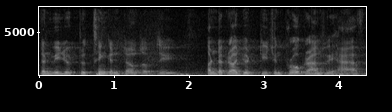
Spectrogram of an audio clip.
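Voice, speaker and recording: A man's voice: fairly high pitch, moderate pace. A man from the audience making a formal, articulate point to a panel. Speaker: audience member asking a question. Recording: roomy with faint noise.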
